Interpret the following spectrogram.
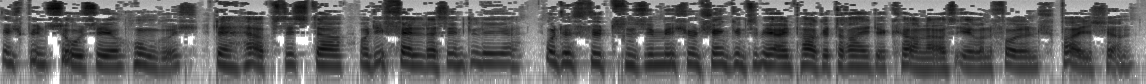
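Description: Man putting on a high-pitched, whining little female mouse. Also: steady tone, unhurried, gravelly, few pauses, darkish tone, exaggerated voice. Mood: pleading. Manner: whining, plaintive, polite begging. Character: poor hungry female mouse, pleading and plaintive.

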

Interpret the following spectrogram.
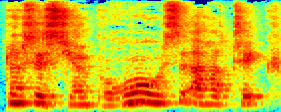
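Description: A man's voice: medium pitch, lively intonation, takes it slowly, a little mellow, pitched above the performer's own voice. A man voicing a vain, pompous firework rocket that boasts with haughty, affected grandeur in a storybook tale. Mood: triumphant. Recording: roomy echo.

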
